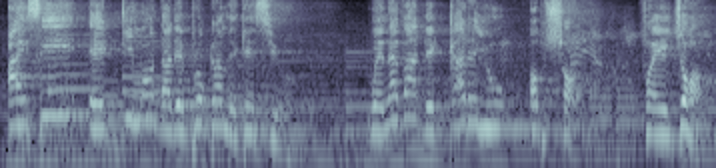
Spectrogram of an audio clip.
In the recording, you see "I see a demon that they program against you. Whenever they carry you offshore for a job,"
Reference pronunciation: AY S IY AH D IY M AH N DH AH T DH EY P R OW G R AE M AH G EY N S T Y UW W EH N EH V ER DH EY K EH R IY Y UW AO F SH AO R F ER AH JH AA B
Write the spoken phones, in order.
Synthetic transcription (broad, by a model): AY S IY AH D IY M AH N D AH T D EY P R OW G R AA M AH G EY N S T Y UW W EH N EH V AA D EY K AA R IY Y UW AO P SH AO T F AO AH JH AA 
